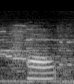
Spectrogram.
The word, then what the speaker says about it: 叨: 叨这个字的国语注音是叨，一声叨，科凹叨，一声叨。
